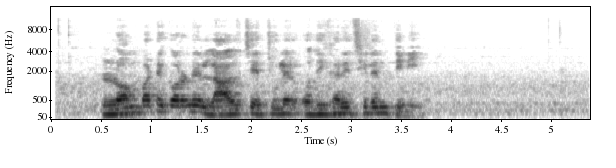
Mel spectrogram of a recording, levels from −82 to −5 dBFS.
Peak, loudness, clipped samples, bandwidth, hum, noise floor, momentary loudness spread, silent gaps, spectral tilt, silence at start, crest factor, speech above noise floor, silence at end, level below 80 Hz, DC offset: -8 dBFS; -23 LUFS; under 0.1%; 11.5 kHz; none; -54 dBFS; 9 LU; none; -7.5 dB/octave; 0.5 s; 18 dB; 31 dB; 1.7 s; -56 dBFS; under 0.1%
